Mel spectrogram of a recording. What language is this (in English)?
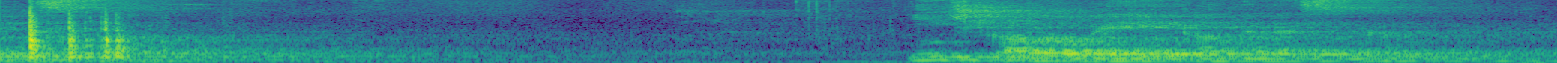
Turkish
